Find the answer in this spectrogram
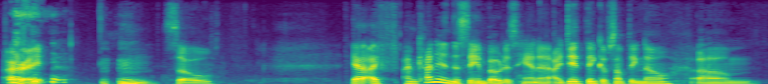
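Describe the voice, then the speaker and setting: A man's voice: medium pitch, expressive, unhurried, long pauses. A young man hosting a casual podcast, chatting loosely with lots of fillers and laughter. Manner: laughs often, many fillers. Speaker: podcast host. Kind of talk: casual chat.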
